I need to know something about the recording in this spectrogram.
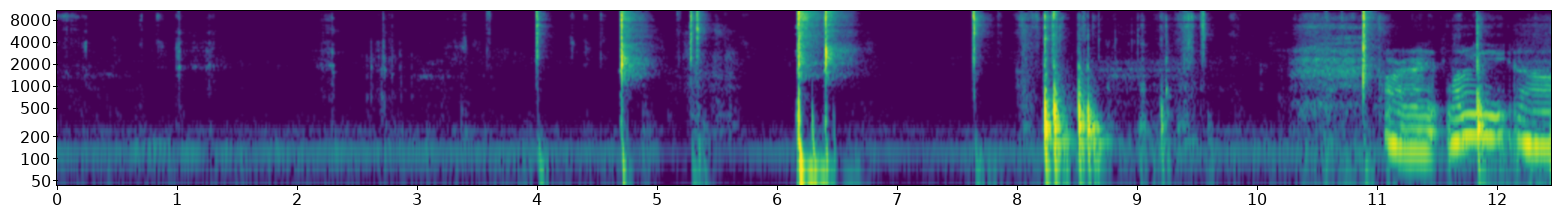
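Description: Sharp metallic clacks from a magnetic fidget slider's plates snapping together, a handful of separate clicks spread over several seconds, the loudest about six and eight seconds in.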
